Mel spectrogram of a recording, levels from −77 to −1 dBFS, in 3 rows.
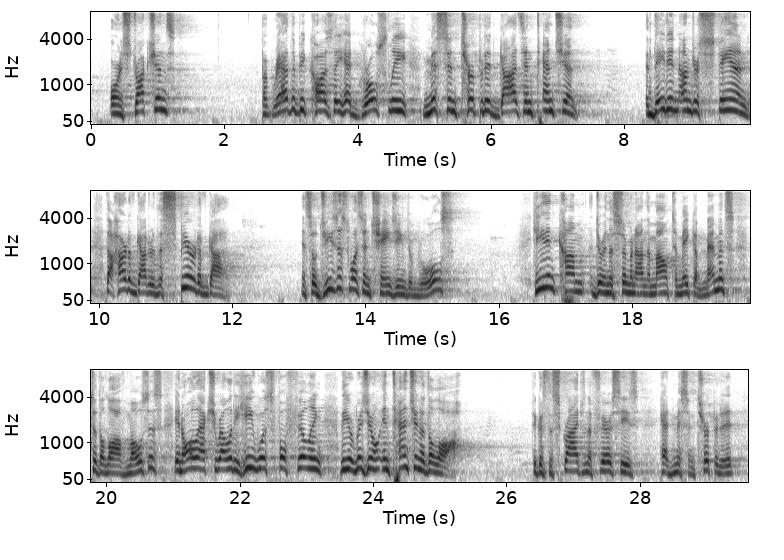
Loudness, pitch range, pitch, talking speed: -18 LUFS, 180-250 Hz, 220 Hz, 140 wpm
